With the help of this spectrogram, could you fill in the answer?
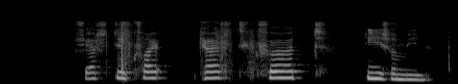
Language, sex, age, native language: Icelandic, male, 10, Icelandic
